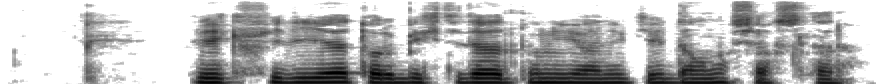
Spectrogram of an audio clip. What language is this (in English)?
Uyghur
